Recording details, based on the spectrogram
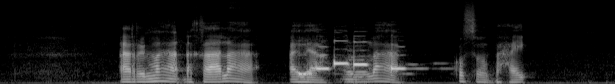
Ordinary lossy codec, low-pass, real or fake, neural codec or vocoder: none; none; fake; codec, 44.1 kHz, 2.6 kbps, SNAC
